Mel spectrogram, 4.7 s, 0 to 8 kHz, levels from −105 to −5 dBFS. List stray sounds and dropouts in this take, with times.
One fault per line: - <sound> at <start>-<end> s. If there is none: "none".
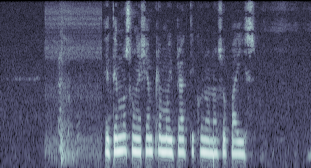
- cough at 0.8-1.2 s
